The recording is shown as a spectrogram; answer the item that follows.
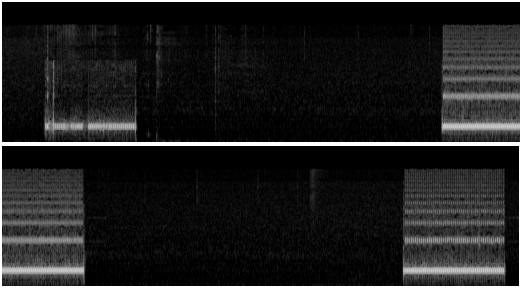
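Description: Ringback tone of an outgoing phone call waiting to be answered: three steady buzzing tone bursts with long stretches of near-silence between them. The first and last bursts are shorter than the middle one.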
